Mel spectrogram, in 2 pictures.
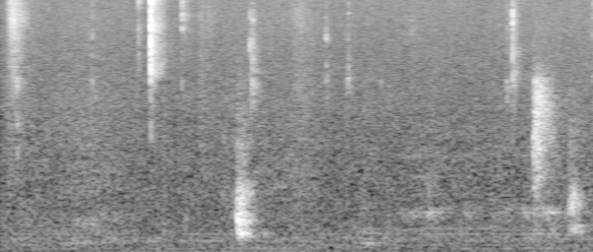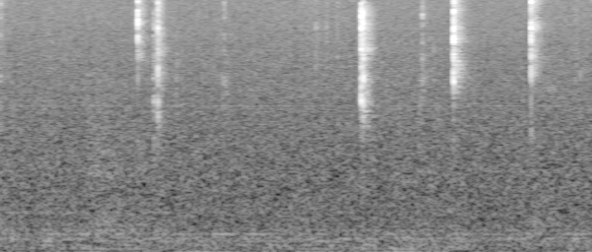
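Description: A thin metal blade scratches diagonal lines into the surface of a pink and white striped solid soap bar held in a hand. About a dozen short, crisp clicks and scrapes sound in a quiet setting, each fading almost at once. A slightly fuller scrape is heard near the two-second mark.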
